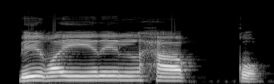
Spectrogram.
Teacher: ملانا ہے، بغیر الحق، ہا کو قاف کے ساتھ ملانا ہے، قاف مشدد ہے تو قاف کو موٹا پڑھنا ہے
